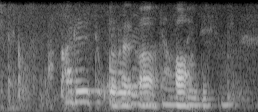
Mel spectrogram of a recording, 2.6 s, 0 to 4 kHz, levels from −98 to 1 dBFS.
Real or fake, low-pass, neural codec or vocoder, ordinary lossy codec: real; 3.6 kHz; none; Opus, 32 kbps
